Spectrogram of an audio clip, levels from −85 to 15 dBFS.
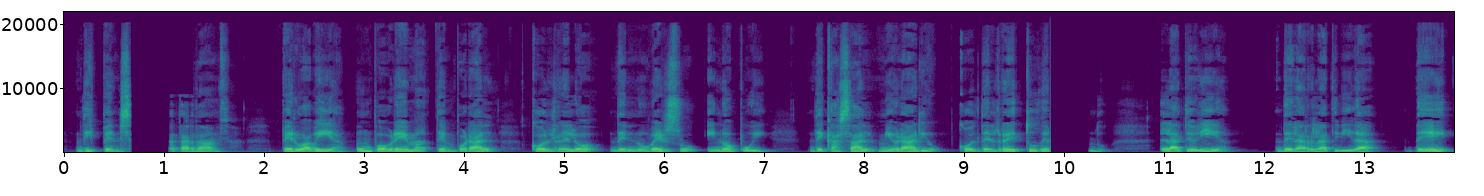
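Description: A stream reconnect occurs twice, from 0.66 to 1.08 s and from 9.86 to 10.28 s. Each time the connection drops, the speech cuts to about 0.37 s of silence, and the player reconnects with a fresh decoder joining the stream mid-flow. Because the live feed kept moving during the gap, speech resumes further along than where it stopped, skipping roughly 0.4 s at the first break and roughly 0.3 s at the second.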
